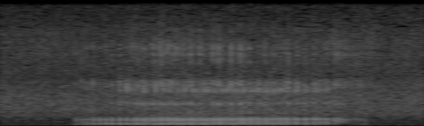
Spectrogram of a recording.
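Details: Pug passed out asleep gives one long, fluttering, rattly snore lasting nearly two seconds; snoring.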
